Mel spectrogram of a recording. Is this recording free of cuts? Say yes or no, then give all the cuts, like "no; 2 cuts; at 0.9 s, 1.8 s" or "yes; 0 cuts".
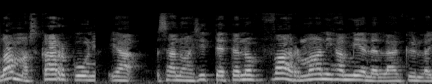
no; 1 cut; at 0.9 s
